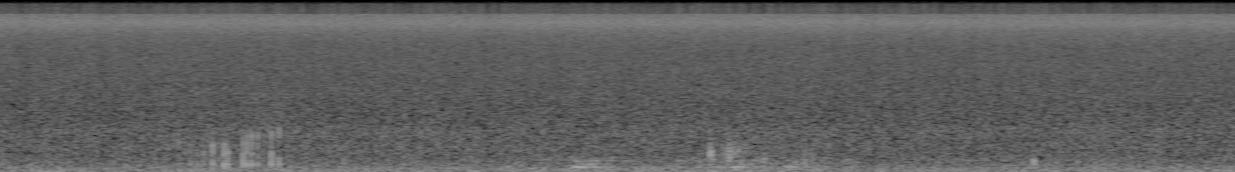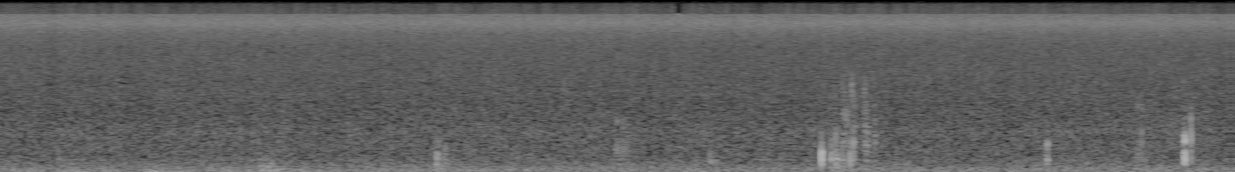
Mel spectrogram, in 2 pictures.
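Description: Soft gurgles and brief squeaks from the abdomen: ordinary bowel sounds after eating.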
